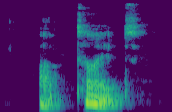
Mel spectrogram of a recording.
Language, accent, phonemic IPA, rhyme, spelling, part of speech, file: English, Southern England, /ʌpˈtaɪt/, -aɪt, uptight, adjective / noun, LL-Q1860 (eng)-uptight.wav
- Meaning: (adjective) 1. Excessively concerned with rules and order, always serious 2. Emotionally repressed; nervous and tense 3. Sexually repressed 4. Unfriendly or rude; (noun) An uptight person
